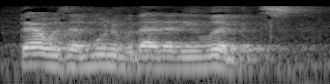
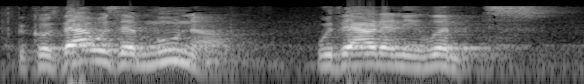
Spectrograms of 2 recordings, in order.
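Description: First: Quicker, softer restatement; quietly restating the point for emphasis; softer repeat. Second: Driving the point home with stress on "without". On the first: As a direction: say it again under the breath, quickly. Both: Shown as a demonstration.

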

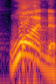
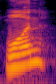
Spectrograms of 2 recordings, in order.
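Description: First: Sudden high, loud shout; imitated yell, far louder and higher; yelled count. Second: Deliberate count, raised and firm; imitating a warning count. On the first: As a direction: yell it out as a mock threat. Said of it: "and then he yells". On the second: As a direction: count it off loudly, then leave a pause. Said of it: "And so he counts".

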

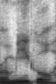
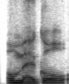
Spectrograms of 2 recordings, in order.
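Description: First: Omegle said oh-MEE-gul, long e; alternative pronunciation of Omegle. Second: Omegle said oh-MEG-ul, short e; first pronunciation of Omegle. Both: Shown as a demonstration. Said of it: "however people wanna pronounce it".

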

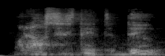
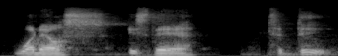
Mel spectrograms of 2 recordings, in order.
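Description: First: Whispered to himself in disbelief; stunned, unvoiced whisper of the words; awed whisper. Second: Slow, deliberate quote of a wise man; slow, weighty repeat of the beggar's words; quoting the beggar. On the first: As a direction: breathe the question as it sinks in. Stunned, repeating the answer to himself. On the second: Retold or imitated. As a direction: let each word land slowly. Quoting the blind beggar's answer.

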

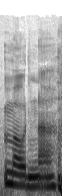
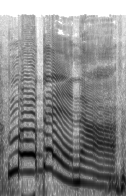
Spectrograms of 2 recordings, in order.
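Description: First: "Modena" short and lower, stress on MO, "MOE-de-na"; local pronunciation. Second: "Modena" drawn out slowly, stress on DE, "mo-DAE-na"; wrong pronunciation. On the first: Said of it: "and they're just like". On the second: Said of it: "I'm like". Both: Retold or imitated.

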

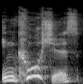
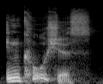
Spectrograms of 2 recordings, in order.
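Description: First: High, louder incredulous echo; utter amazement. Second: High, careful INCAUTIOUS after a pause; delicate understatement. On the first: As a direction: throw the word back, astonished. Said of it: "my mind tumbled into utter amazement". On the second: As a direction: set the word down gingerly. Spy delicately finishes his admission. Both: A narrator's reading.

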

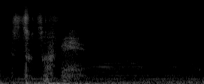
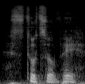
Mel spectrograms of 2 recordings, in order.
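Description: First: Breathy, voiceless whisper of pain. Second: Voiced, tearful pained moan. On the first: Acted. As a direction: barely breathe the words out. Crying man whispers. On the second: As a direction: moan it out through tears. Same words voiced earlier.

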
